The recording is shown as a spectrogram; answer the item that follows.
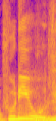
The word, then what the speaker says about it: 브리오니: 브라운이 아니고 브리오니. 브리오니. 네, 이탈리아 명품 네, 하고 에르메스 이 넥타이 하나가 뭐 한 몇십만 원. 에르메스야 뭐 유명하니까. 네. 근데 브리온이 알았어요? 좀 아는 것 같네. 아, 브리오니 뭐 넥타이 브랜드 이제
